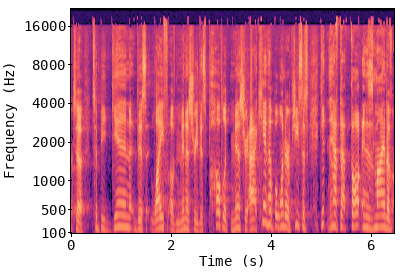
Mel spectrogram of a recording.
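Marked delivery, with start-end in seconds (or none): none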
